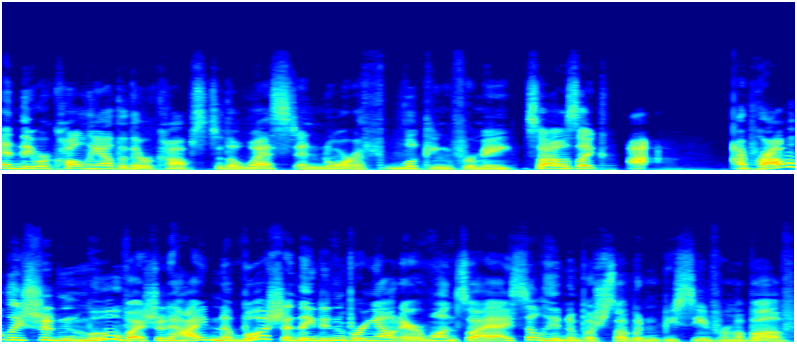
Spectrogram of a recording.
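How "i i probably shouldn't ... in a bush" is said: normal talking voice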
